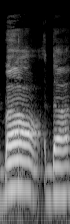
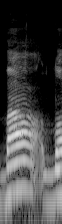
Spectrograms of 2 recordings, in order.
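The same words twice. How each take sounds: First: বা, then light open দা; thin dal. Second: বা, then heavy rounded দ; thick dad. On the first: Teacher giving the light example, বা দা with thin D. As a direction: keep দা thin after বা. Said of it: "দালটা হবে পাতলা". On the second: Teacher giving the heavy example, বা দ with thick D. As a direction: thicken দ after বা. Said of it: "দদ মোটা হবে". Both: Shown as a demonstration.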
